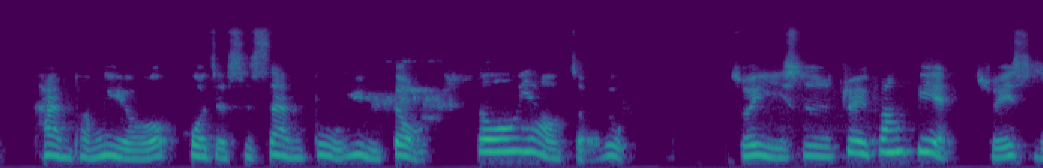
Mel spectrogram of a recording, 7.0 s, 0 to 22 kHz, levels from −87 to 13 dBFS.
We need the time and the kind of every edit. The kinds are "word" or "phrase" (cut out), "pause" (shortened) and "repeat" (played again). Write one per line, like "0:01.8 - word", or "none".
none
